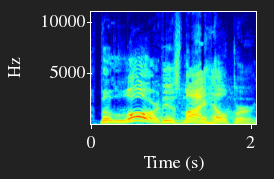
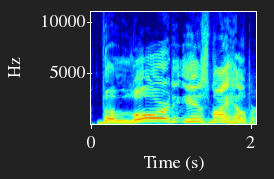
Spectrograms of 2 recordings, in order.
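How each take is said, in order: First: Slow, much louder, with conviction; like you mean it. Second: Slow, much louder call-and-response; congregation echo. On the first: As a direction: shout it like you truly believe it. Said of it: "say it like you mean it". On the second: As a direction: lead the crowd through it loud and slow. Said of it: "Say that with me". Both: Shown as a demonstration.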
